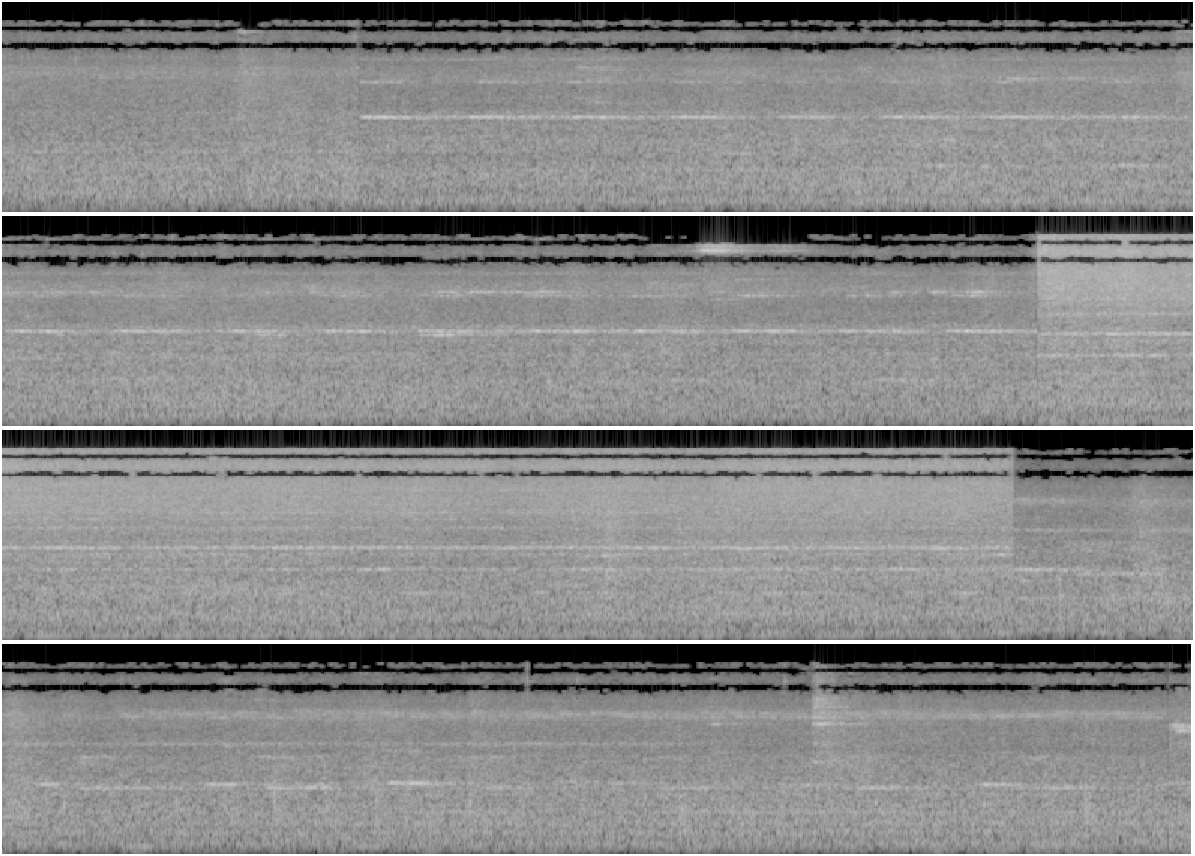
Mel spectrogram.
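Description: A vintage British vertical lathe's rotating multi-tooth cutter is cutting helical gear teeth into a steel blank. The metal-cutting noise is steady and grinding, with a thin high squeal running through most of it. Its character changes abruptly twice.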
